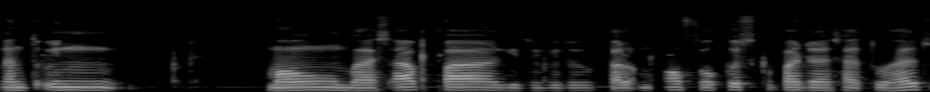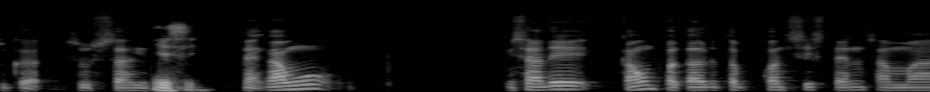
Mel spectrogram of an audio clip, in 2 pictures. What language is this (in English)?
Indonesian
